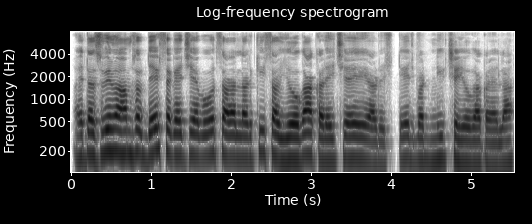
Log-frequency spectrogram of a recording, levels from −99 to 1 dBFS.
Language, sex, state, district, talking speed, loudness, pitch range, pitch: Maithili, male, Bihar, Samastipur, 215 wpm, -14 LUFS, 150-175 Hz, 160 Hz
